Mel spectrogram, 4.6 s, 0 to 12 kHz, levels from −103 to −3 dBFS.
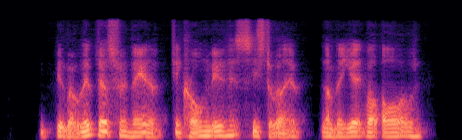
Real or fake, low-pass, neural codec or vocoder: fake; 7.2 kHz; codec, 16 kHz, 0.5 kbps, FreqCodec, larger model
